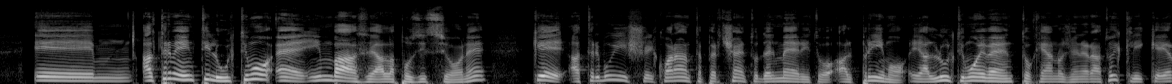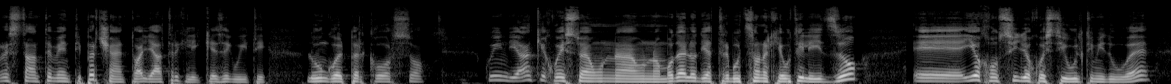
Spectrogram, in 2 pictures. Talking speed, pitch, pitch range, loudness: 135 wpm, 145 Hz, 130-175 Hz, -24 LUFS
